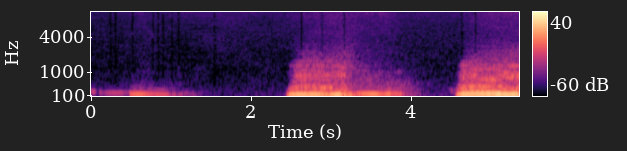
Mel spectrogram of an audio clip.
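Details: Black-maned lions calling at night outside a room at !Xaus Lodge, Kgalagadi National Park, South Africa, 9 January 2018, captured on a cellphone: a soft low moan, then two deep, loud, rumbling roars with a brief pause between them.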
